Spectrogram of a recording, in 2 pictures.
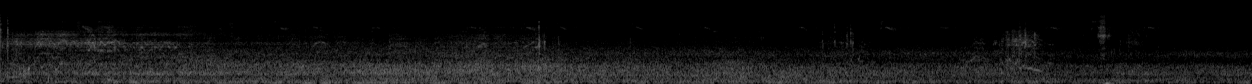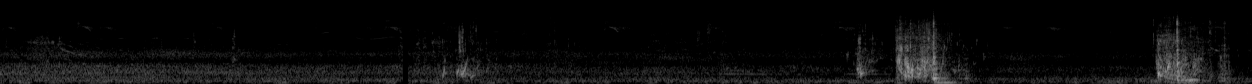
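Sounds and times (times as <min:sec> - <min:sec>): small birds chirping: 0:00.1 - 0:16.8.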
